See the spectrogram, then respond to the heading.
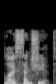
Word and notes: licentiate: British English

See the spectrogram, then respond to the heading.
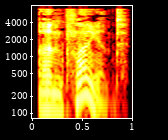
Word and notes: unpliant: British English

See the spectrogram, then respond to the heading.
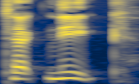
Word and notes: technique: American English

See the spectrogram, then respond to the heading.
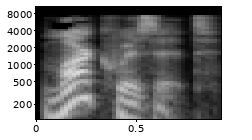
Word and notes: marquisate: British English

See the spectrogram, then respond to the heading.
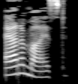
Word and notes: atomised: British English

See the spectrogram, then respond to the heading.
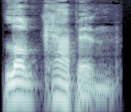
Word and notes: log cabin: British English

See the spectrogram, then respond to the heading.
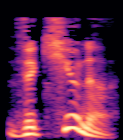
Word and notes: vicuna: British English

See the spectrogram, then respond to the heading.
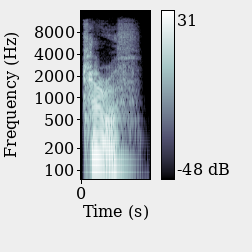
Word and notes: carafe: British English

